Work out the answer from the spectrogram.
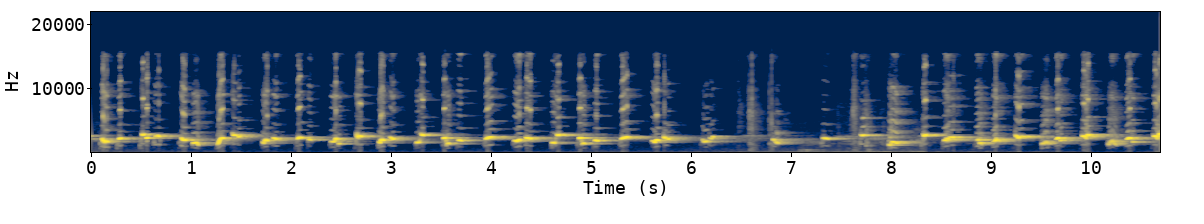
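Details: Long-winded 'gacor ropel' singing of a yellow-vented bulbul, its phrasing chosen as easy for untrained bulbuls to imitate: continuous cascade of liquid, chattering notes, briefly pausing near the middle before resuming at full pace.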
